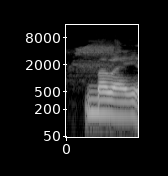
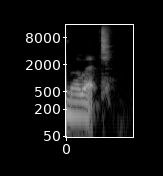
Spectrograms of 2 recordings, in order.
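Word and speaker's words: Moët: It's not pronounced Moe. It's pronounced Moet.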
